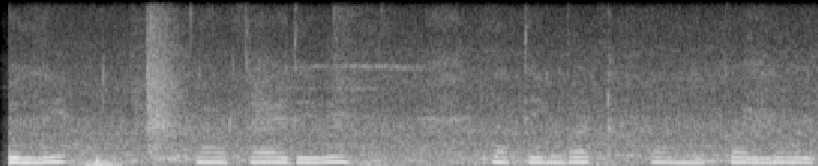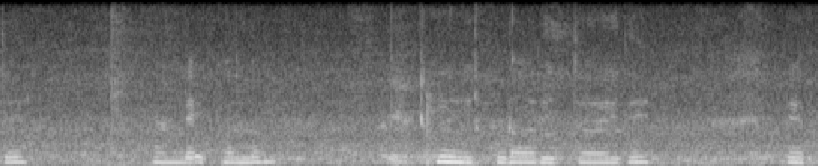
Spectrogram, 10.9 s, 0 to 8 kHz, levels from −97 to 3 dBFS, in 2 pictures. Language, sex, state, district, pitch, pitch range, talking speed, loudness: Kannada, female, Karnataka, Gulbarga, 230 Hz, 220-235 Hz, 80 wpm, -18 LUFS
